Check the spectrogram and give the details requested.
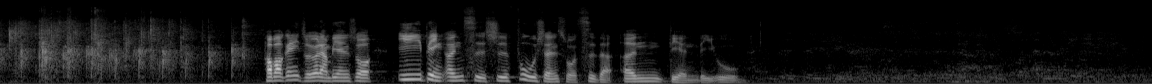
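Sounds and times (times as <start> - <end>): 
church congregation clapping: 0.0 - 3.2
speech: 2.6 - 7.5.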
